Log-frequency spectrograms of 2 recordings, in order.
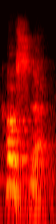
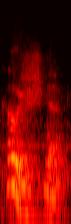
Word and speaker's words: Cozsnug: And so the official pronunciation of koj-snug is koj-snug.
